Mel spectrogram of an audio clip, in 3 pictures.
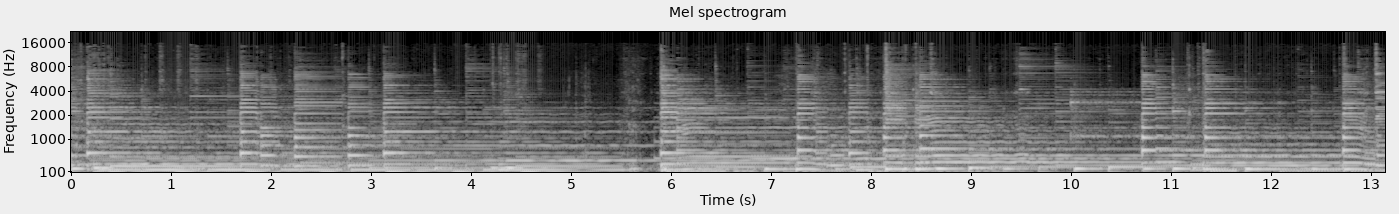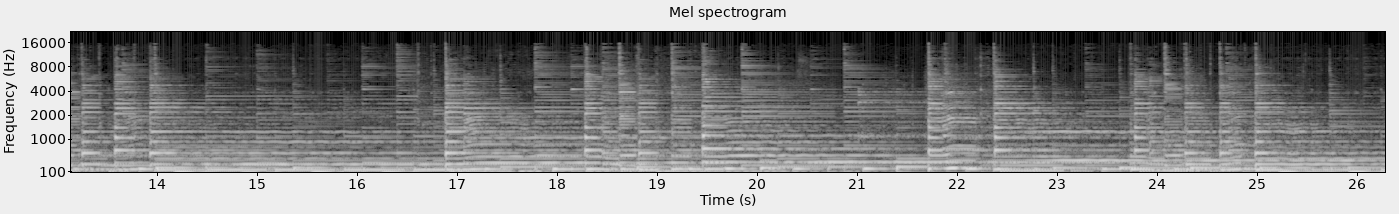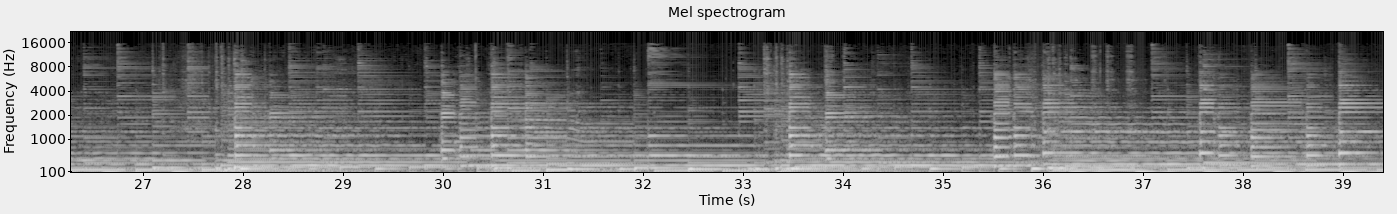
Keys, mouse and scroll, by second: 5.3 right click, 15.0 right click, 21.7 ctrl+t, 29.3 alt+s, 29.9 alt+shift+click, 31.6 ctrl+click, 34.9 ctrl+click, 37.7 ctrl+shift+click, 39.1 ctrl+alt+click.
